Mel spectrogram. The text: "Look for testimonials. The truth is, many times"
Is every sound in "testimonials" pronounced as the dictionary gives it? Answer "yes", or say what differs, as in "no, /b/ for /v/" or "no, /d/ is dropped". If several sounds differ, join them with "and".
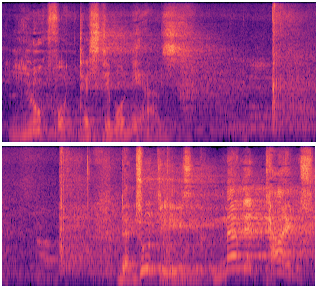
no, /l/ is dropped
